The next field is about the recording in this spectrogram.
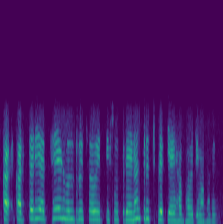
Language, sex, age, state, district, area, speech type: Sanskrit, female, 18-30, Andhra Pradesh, Chittoor, urban, conversation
